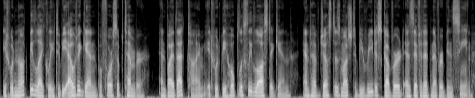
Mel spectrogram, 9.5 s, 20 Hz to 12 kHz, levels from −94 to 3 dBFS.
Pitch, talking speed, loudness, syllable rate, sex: 115 Hz, 225 wpm, -20 LUFS, 5.8 syllables/s, male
